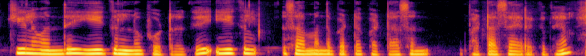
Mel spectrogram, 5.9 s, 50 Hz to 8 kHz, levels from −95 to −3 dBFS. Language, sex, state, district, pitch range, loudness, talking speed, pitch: Tamil, female, Tamil Nadu, Kanyakumari, 165-200 Hz, -14 LUFS, 90 wpm, 180 Hz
